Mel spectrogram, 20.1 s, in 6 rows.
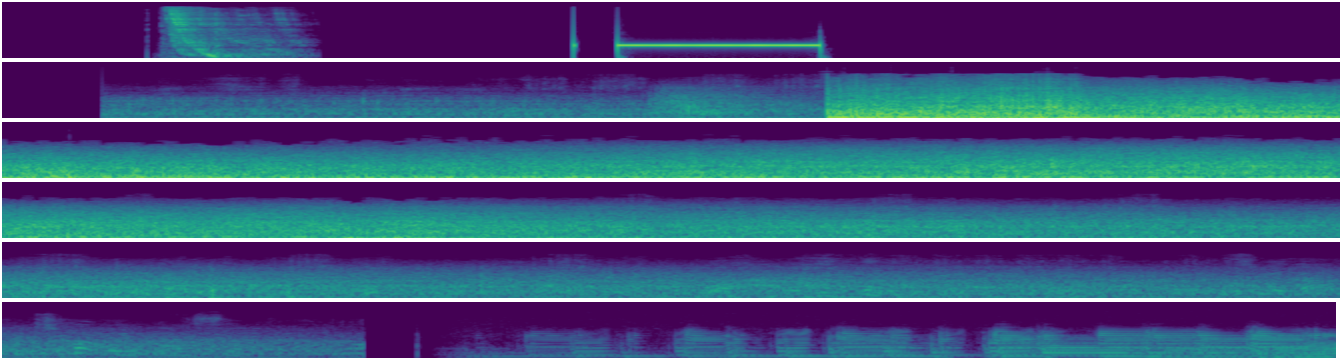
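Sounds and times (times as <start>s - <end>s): low rumble of collapsing building: 3.6s - 17.6s
loud demolition blast: 5.0s - 16.4s.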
